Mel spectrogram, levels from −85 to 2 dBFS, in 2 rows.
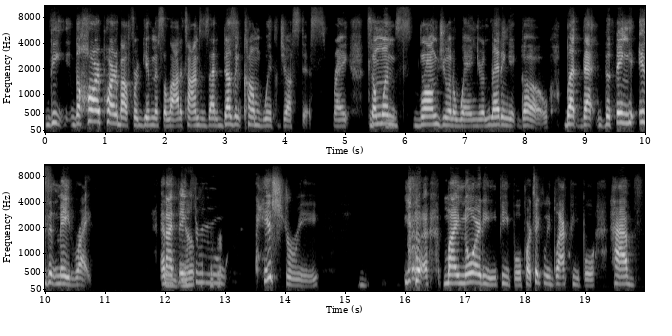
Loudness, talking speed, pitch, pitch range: -24 LUFS, 140 wpm, 200 Hz, 180-230 Hz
